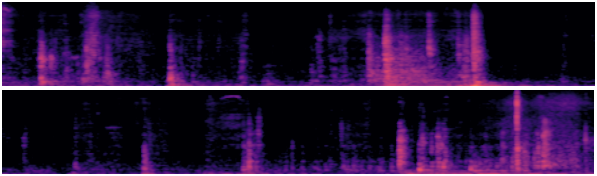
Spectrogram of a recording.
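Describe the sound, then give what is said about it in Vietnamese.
A door being closed, heard as a few faint thumps and clatters scattered through a quiet stretch, with no voices. “Đợi một chút mình đóng cửa cái.”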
